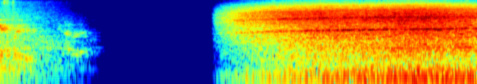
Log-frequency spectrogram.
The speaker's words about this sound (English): The airplane took off and the friends relaxed in their seats.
